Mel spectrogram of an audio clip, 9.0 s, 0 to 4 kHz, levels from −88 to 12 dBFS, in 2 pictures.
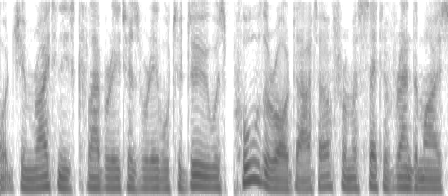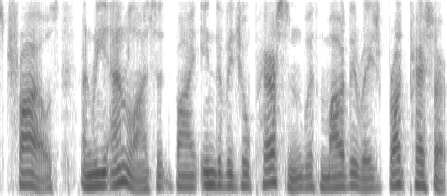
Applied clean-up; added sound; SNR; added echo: none; none; none; none.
